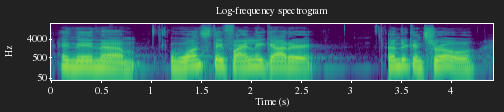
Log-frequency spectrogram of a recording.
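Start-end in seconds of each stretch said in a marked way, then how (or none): none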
